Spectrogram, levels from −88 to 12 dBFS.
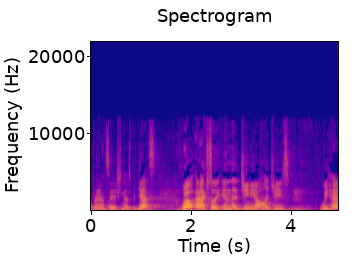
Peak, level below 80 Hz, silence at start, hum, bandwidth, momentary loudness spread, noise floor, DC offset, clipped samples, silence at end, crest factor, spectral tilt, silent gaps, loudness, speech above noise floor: -4 dBFS; -70 dBFS; 0 s; none; 12.5 kHz; 15 LU; -46 dBFS; under 0.1%; under 0.1%; 0 s; 20 dB; -5.5 dB/octave; none; -23 LUFS; 23 dB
